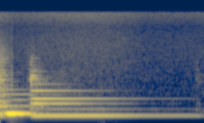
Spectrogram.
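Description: Gypsy jazz acoustic guitar, Selmer-style with a small oval soundhole, picked single notes: a quick note or two, then one long note left to ring and fade for about two seconds before it is damped.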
